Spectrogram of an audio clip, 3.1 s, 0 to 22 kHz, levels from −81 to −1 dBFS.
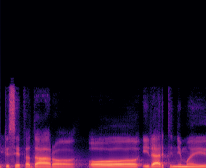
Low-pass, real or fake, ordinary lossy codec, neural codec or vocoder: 10.8 kHz; fake; Opus, 64 kbps; codec, 24 kHz, 0.9 kbps, WavTokenizer, large speech release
